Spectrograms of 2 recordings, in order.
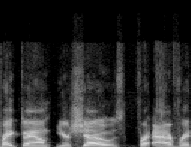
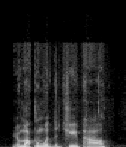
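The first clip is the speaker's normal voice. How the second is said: put-on, movie-style Scottish accent; 3 semitones lower than usual. Doing an Untouchables line, trying for a Connery impression. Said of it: "I was trying to do Connery".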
